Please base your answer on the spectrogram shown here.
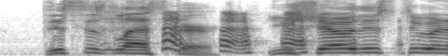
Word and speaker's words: Leicester: it is Leicester.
